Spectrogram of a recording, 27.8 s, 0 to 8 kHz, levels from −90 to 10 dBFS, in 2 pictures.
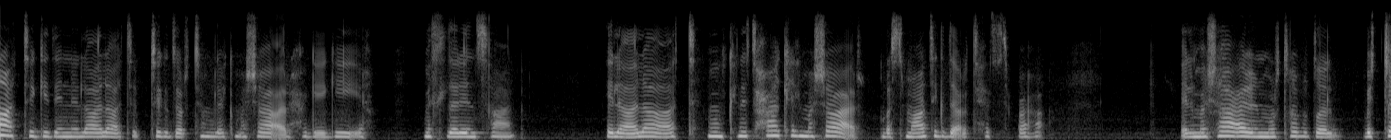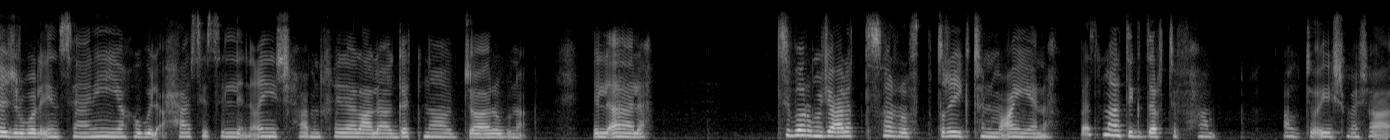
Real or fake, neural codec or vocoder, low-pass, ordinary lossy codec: real; none; 7.2 kHz; none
